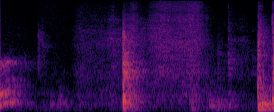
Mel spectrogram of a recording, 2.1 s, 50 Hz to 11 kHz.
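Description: Brief handling sounds of a 12x12 sheet of scrapbook paper, a short rustle or tap about a second in and another near the end.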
